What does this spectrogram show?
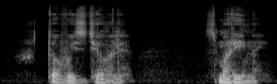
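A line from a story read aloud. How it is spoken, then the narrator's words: Strained hoarse croak. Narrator (Russian): прохрипел, с трудом разлепив ссохшиеся губы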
